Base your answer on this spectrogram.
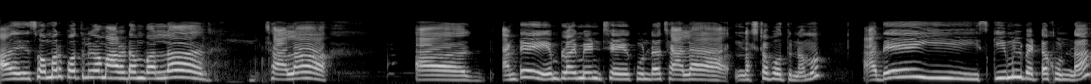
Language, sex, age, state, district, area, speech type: Telugu, female, 45-60, Telangana, Jangaon, rural, spontaneous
